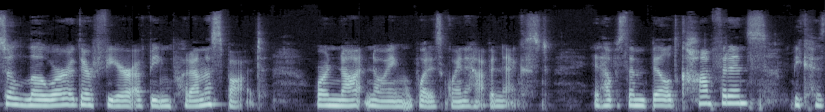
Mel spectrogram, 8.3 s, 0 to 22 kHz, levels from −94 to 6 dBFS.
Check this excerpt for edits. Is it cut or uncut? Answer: uncut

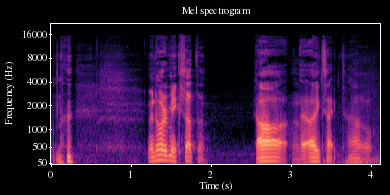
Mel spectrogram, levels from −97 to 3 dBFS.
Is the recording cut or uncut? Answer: uncut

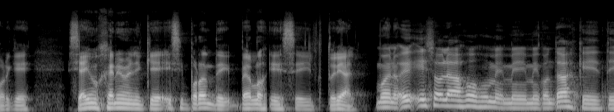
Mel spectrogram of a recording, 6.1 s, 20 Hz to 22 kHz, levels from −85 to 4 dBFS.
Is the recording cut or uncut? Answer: cut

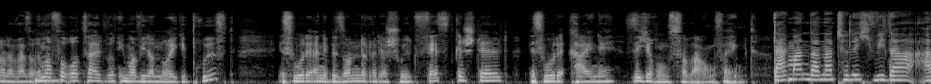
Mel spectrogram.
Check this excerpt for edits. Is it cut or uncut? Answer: cut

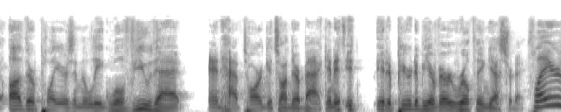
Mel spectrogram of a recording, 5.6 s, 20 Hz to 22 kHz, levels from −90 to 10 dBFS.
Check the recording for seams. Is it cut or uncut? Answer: cut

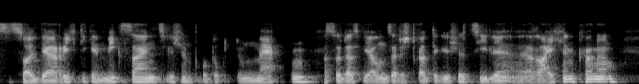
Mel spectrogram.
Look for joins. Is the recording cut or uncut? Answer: cut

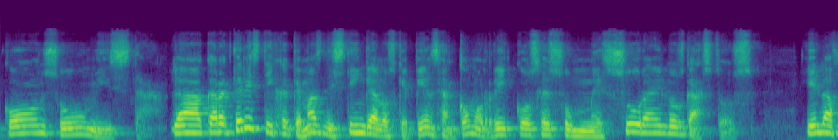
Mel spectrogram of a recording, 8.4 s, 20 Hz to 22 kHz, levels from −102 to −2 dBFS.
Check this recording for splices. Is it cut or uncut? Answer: cut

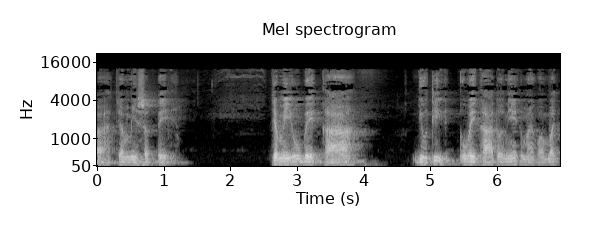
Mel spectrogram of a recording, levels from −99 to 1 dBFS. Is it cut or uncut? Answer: uncut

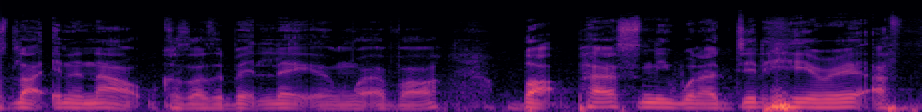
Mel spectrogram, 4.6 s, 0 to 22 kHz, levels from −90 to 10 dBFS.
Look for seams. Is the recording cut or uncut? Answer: uncut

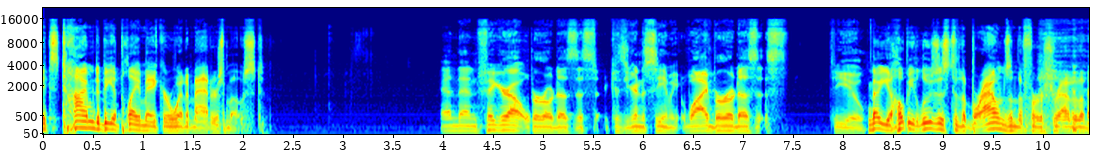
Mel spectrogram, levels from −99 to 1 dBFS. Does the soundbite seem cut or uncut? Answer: cut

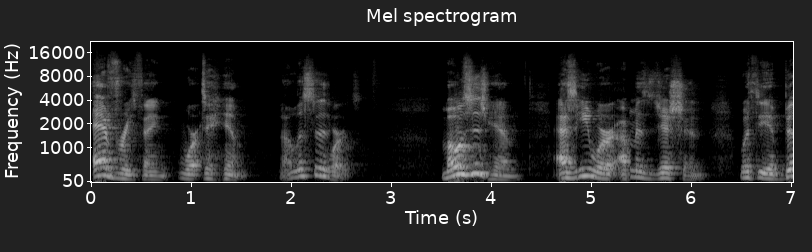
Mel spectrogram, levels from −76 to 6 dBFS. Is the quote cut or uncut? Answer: cut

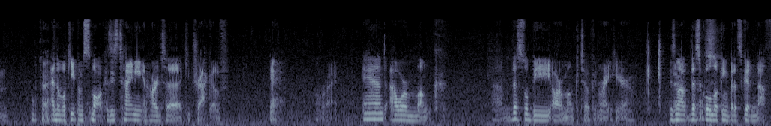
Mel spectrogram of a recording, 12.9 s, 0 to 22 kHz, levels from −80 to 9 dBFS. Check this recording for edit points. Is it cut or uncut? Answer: cut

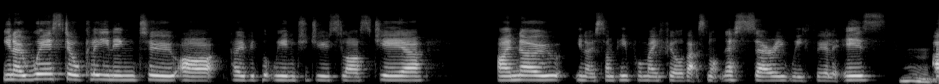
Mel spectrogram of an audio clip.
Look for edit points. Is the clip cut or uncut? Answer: cut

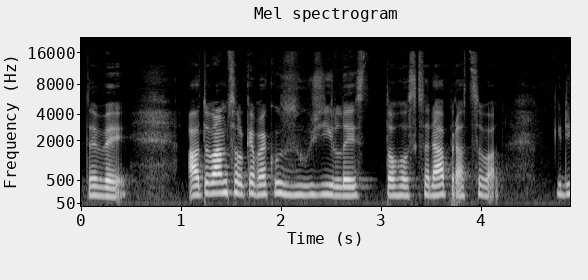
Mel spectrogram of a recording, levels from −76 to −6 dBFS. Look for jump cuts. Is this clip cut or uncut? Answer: cut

